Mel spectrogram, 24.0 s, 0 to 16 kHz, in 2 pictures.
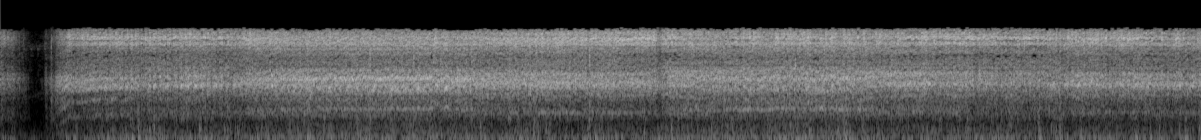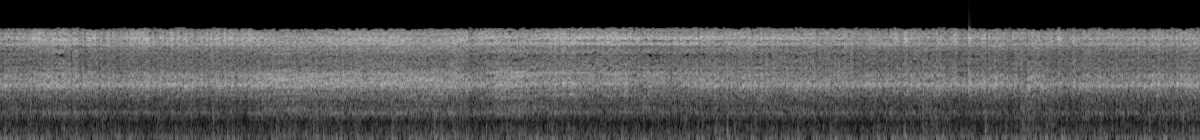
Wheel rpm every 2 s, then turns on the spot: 80, 160, 160, 170, 160, 160, 160, 160, 160, 160, 160, 160.
none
